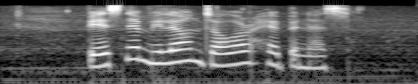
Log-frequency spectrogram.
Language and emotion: Russian, neutral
